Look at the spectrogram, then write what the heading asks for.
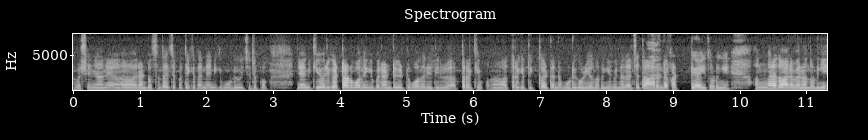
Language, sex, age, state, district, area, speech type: Malayalam, female, 30-45, Kerala, Kozhikode, urban, spontaneous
